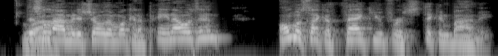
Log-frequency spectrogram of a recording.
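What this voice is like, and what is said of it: Choked up, emotional voice. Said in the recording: “I'm getting choked up talking about it”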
